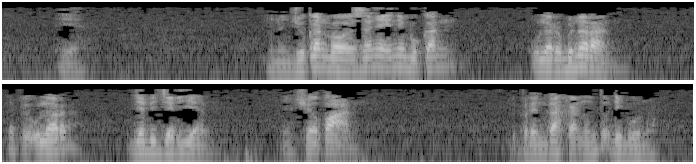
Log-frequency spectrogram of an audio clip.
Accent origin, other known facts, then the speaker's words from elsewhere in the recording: Banjar, Indonesia; …. Saya dari Banjar.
